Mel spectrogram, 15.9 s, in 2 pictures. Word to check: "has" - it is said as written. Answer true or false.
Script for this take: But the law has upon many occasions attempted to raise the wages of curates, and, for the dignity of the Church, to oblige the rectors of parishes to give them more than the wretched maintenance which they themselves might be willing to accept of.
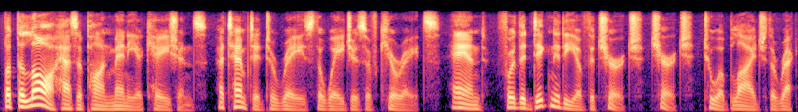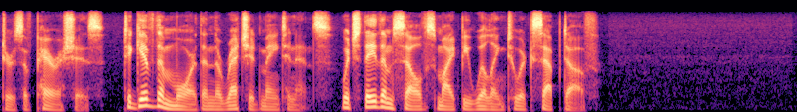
true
